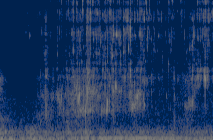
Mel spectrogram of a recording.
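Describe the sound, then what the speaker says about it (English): Water poured into rock tumbler barrels gives a soft, steady trickle and dribble, close by and faint, with no talking over it. "I'll fill it up with the water about that much, maybe a little bit more"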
